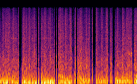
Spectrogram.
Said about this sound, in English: I'm literally shooting fucking missiles at it.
